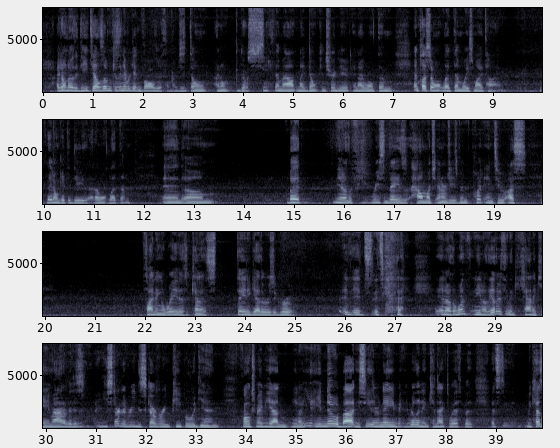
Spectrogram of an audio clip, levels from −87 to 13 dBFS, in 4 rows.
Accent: American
